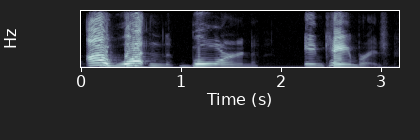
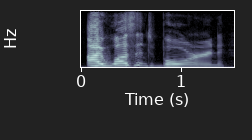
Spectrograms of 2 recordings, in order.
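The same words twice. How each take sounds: First: Loud, very drawn-out Southern drawl; exaggerated slow Southern accent; mock Southern accent. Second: Slow drawled Southern vowels; mock Southern drawl. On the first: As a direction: mimic a politician's fake Southern twang, stretching each word. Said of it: "get on a Southern accent". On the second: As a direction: stretch it like a put-on drawl. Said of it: "she doesn't say".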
